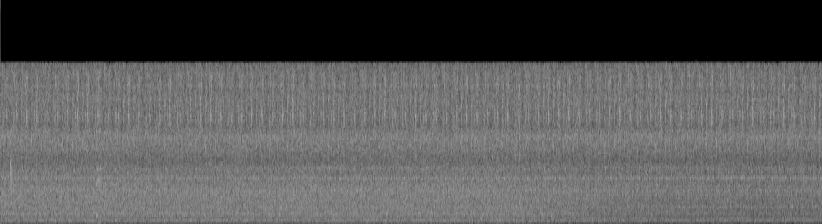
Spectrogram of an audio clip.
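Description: Volkswagen Fox engine idling steadily and smoothly on new spark plugs after a full tune-up, with one light click about a second and a half in.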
